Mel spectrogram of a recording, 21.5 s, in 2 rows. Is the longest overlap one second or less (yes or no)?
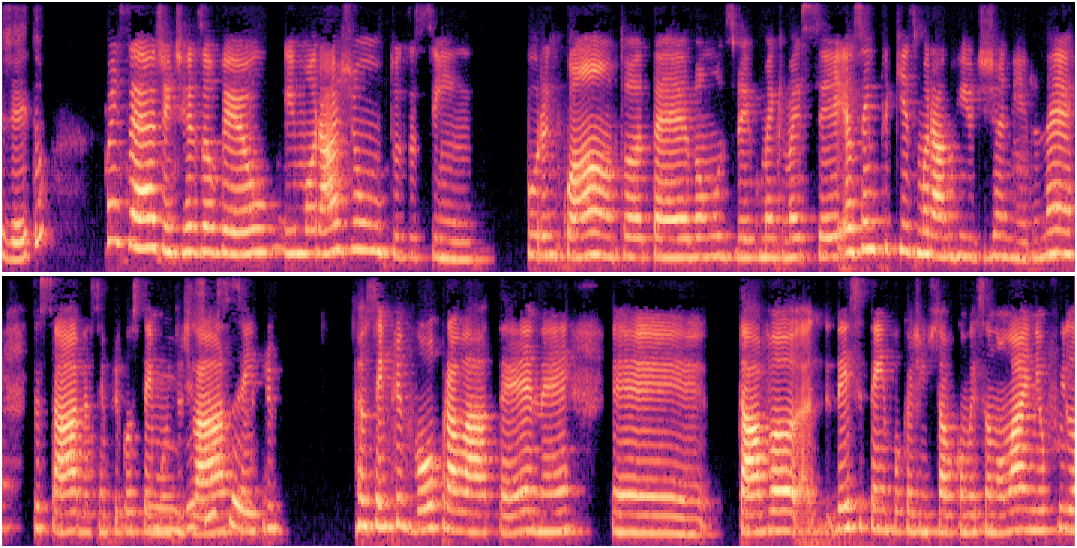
no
